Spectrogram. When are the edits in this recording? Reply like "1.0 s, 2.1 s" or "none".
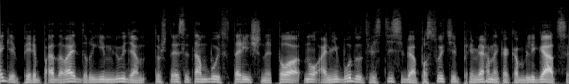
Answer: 2.7 s

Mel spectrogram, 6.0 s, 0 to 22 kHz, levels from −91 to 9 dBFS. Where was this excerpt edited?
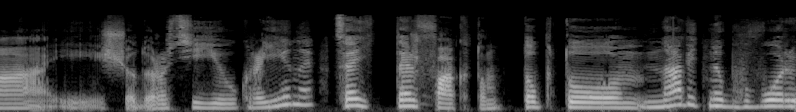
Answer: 2.5 s, 3.1 s

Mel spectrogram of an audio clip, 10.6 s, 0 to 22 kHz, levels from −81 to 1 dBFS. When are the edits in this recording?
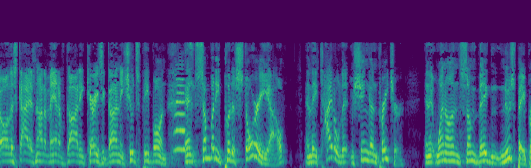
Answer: none

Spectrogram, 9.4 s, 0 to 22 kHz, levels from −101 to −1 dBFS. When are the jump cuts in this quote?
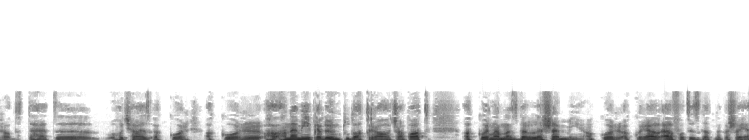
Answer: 1.2 s, 1.9 s, 2.4 s

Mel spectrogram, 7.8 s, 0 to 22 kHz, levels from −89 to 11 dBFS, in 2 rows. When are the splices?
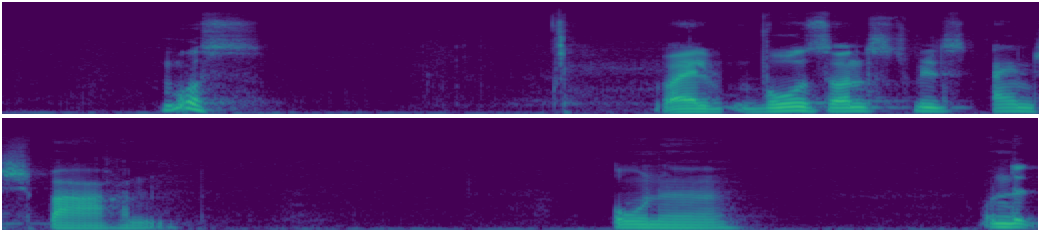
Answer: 2.7 s, 3.6 s

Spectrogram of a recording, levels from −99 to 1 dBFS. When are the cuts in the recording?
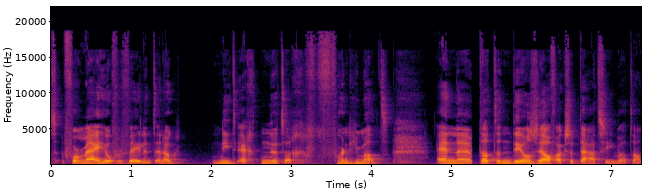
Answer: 5.2 s

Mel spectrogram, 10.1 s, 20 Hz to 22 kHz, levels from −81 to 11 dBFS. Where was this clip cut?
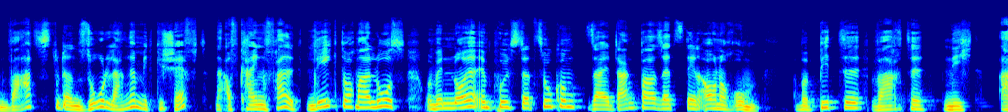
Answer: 3.0 s, 3.5 s, 8.7 s

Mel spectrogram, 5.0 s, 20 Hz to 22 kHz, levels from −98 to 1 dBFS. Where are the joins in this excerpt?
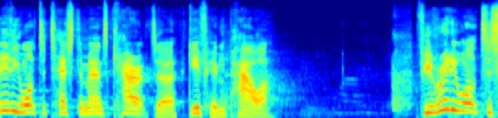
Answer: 1.8 s, 4.1 s

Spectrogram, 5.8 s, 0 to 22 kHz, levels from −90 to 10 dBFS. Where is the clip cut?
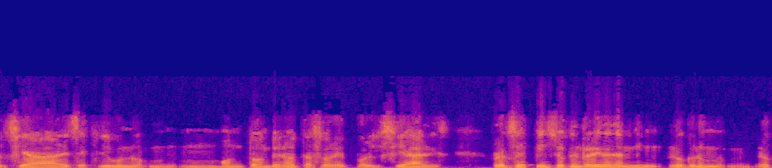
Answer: none

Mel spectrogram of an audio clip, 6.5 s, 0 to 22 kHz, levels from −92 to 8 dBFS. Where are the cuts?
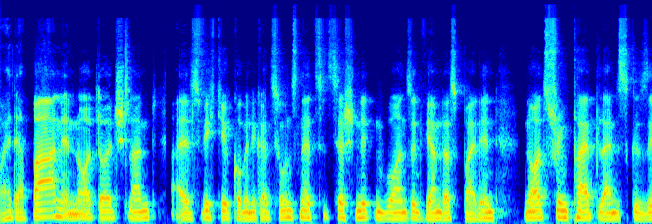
1.6 s

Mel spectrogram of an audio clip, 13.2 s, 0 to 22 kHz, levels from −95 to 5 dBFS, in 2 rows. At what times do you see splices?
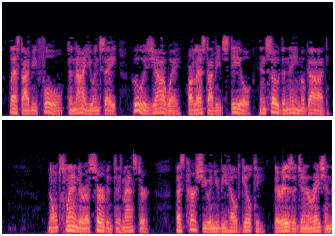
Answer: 3.6 s, 4.4 s, 5.0 s, 5.6 s, 6.1 s, 9.0 s, 10.3 s, 12.0 s

